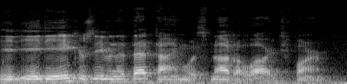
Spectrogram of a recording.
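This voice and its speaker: Amid noticeable background noise and audible room echo, a man with a medium-pitched voice and an American accent talks at a fairly slow pace. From southern Minnesota. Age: 80s+. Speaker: retired professor. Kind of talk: oral history interview. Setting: stage with audience. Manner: halting.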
